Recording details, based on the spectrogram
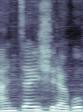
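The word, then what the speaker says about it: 安在旭: 중국 팬들은 안재욱을 안짜이슈라고 부르기 시작했어요. 이건 그의 중국식 발음인데, 이 이름이 중국 전역에 퍼지면서 안재욱은 거의 전설 같은 존재가 됐어요.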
